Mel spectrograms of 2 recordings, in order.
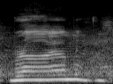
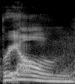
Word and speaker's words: Brianne: from the tournament organizer brianne bryan watson it's pronounced brionne looks like venom's home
